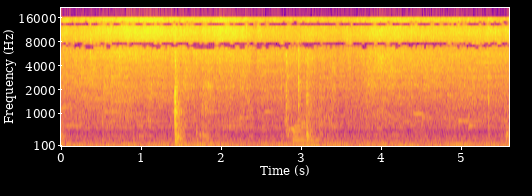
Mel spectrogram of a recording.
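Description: Seafood and vegetables frying in butter in a wok, sizzling steadily while a wooden spatula stirs and turns them. A sharp knock sounds about one and a half seconds in.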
